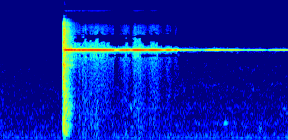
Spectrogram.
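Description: A tuning fork struck once about a second in, ringing one pure, very high tone that slowly fades away over the next few seconds.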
